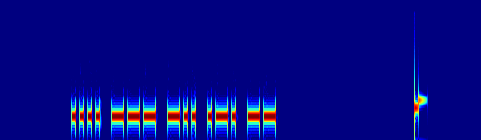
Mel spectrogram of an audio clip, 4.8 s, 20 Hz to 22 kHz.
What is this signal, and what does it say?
Morse code, heard as a keyed tone, about 30 wpm, 700 Hz. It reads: HODRM
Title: Code Groups - 5 Letters - 30wpm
